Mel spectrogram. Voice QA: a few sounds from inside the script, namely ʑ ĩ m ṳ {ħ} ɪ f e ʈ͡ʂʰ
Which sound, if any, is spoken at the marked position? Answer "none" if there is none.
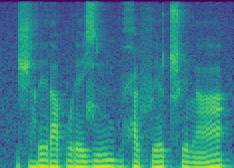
ħ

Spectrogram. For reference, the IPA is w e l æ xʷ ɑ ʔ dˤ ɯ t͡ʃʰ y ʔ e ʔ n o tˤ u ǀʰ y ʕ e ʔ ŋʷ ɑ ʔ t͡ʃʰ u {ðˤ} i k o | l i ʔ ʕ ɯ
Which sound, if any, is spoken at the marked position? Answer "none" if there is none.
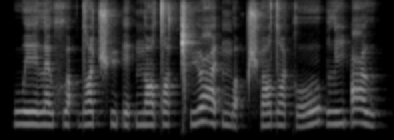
dˤ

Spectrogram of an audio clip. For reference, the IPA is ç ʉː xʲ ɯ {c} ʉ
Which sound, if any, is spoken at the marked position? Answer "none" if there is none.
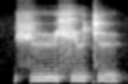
c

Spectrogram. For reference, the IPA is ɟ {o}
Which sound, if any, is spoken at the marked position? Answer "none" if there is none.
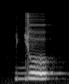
o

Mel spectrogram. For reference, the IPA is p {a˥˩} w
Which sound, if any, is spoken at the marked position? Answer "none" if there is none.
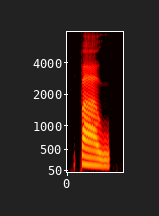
a˨˩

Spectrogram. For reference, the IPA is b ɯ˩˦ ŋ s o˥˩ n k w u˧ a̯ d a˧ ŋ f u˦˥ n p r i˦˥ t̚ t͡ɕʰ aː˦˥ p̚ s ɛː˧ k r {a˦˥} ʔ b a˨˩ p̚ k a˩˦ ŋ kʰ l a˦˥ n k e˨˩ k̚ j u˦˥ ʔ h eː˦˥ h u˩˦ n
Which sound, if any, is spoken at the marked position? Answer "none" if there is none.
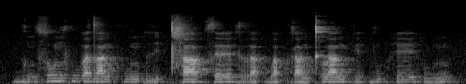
a˨˩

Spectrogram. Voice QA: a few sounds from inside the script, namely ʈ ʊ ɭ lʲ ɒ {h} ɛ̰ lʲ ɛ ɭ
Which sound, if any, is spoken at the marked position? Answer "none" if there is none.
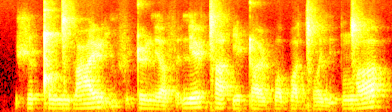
f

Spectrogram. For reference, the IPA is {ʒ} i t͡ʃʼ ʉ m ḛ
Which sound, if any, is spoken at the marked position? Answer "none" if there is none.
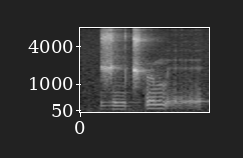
ʒ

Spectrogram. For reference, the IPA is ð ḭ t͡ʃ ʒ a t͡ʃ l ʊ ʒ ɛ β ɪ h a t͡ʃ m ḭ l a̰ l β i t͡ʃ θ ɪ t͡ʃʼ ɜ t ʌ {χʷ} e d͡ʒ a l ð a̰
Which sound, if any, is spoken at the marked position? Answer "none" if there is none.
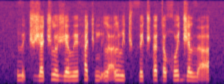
χʷ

